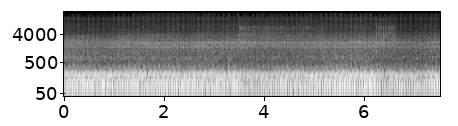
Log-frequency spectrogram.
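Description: Even idle with a light, loose rattle riding over the firing beat; rattle from the engine, cause unknown.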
